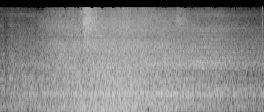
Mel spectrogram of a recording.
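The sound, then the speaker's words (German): A train departs, rumbling steadily, its low, broad roar swelling and then easing slightly as it rolls along. No voices, just the continuous mechanical din of the carriages. “Wir steigen ein und ab geht die Fahrt.”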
